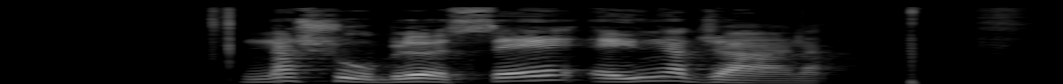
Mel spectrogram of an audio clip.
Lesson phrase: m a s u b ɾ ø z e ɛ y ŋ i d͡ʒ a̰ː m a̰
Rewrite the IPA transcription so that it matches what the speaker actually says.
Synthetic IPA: n a ʃ u b l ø s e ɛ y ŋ a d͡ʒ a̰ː n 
